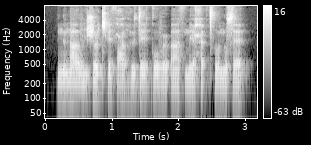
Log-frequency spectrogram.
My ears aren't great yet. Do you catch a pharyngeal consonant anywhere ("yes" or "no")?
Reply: yes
